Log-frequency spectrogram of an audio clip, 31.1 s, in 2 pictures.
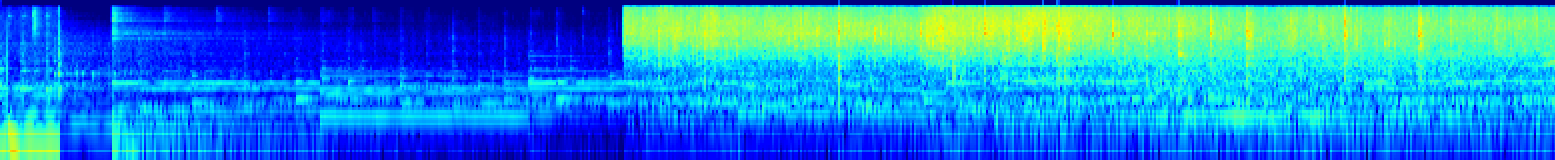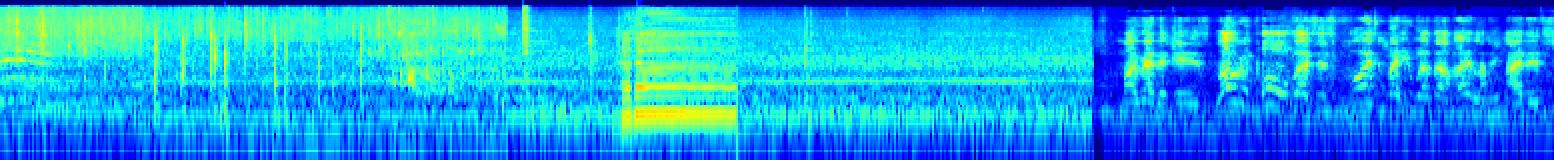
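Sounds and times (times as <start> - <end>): background music: 0.0 - 20.6
food sizzling in a pot: 6.2 - 20.6.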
